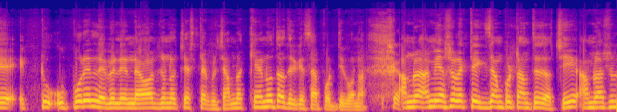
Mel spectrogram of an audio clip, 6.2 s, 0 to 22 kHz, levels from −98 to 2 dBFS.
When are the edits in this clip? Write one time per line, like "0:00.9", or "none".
none

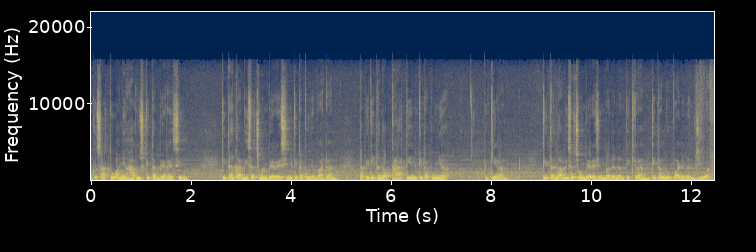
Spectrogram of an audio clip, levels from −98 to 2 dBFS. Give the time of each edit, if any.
none

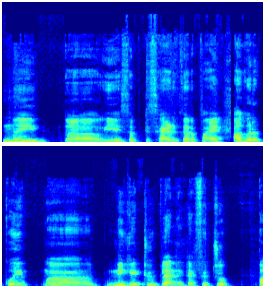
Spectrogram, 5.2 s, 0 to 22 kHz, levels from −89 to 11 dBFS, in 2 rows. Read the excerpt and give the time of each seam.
0:02.2

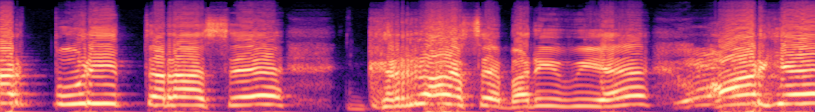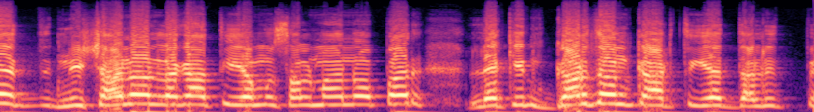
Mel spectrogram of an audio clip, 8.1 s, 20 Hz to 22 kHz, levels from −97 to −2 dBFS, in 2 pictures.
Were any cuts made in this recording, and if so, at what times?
none

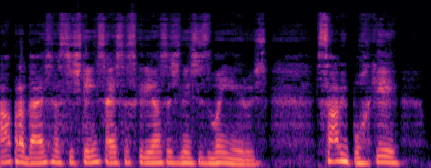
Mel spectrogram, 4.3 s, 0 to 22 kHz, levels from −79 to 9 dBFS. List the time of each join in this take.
0:02.8

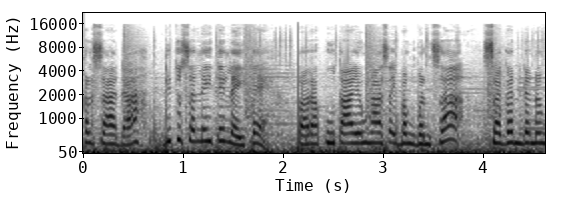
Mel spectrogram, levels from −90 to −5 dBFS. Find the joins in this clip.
none

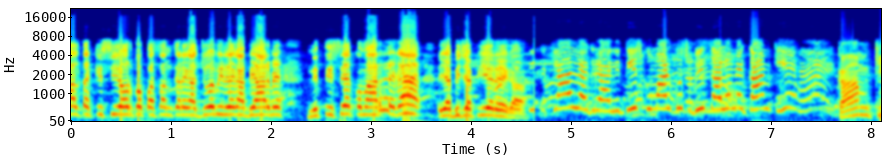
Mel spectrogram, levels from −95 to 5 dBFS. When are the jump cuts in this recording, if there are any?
0:04.7

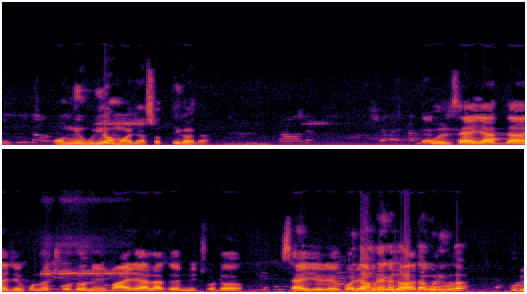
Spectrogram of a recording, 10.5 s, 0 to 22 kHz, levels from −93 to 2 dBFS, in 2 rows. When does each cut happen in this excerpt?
none

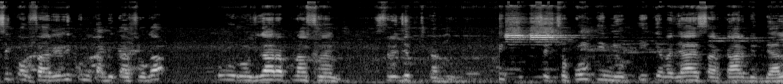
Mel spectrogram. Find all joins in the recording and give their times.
0:05.2

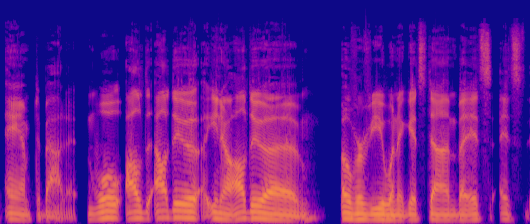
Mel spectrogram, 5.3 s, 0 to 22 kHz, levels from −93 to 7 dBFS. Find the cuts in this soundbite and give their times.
0:00.9

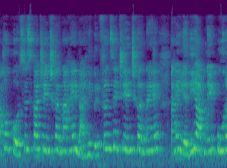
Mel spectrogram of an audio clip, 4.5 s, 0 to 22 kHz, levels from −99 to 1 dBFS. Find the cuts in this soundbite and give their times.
0:03.4

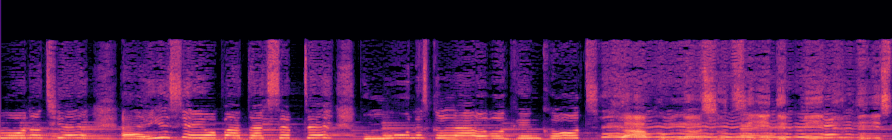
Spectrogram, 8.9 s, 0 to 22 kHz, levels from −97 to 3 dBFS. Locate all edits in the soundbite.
0:01.3

